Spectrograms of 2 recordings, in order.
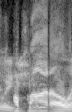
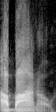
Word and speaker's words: Habano: Yeah, I had to correct Habano and say Habano.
